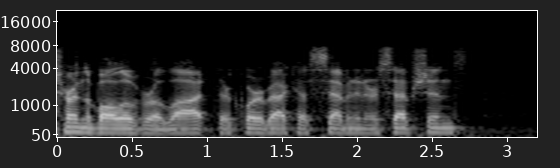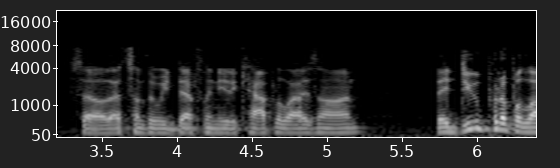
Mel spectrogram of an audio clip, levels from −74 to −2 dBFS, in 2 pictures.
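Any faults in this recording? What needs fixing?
Concealed Bluetooth headset packet loss at 2.04 s, after "quarterback has seven", and 4.79 to 4.81 s: the receiver filled missing headset packets by repeating recent matching waveform. Keep the headset close to the phone and away from Wi-Fi congestion to cut radio dropouts.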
